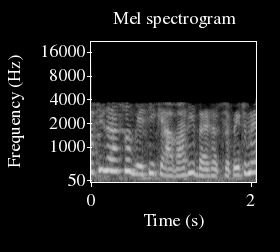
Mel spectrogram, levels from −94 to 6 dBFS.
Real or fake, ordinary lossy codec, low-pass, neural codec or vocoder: fake; none; 3.6 kHz; codec, 16 kHz, 4 kbps, FreqCodec, smaller model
